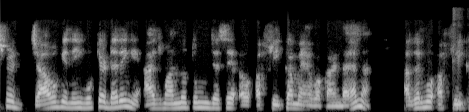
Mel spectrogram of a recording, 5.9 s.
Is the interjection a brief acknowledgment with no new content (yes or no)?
yes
